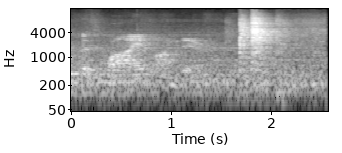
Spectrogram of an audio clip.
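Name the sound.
aluminum sheet pans being handled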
